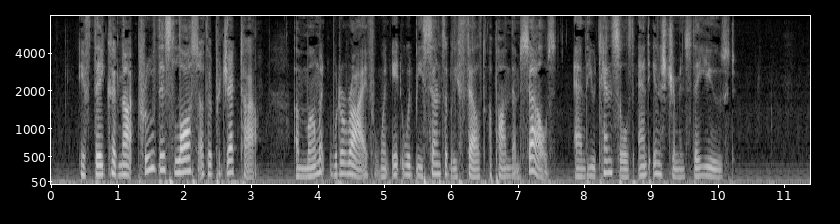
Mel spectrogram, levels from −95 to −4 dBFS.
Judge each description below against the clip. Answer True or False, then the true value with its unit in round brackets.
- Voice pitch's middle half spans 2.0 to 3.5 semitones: False (4.8 semitones)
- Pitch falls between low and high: True (170 Hz)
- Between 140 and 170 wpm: True (155 wpm)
